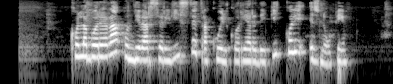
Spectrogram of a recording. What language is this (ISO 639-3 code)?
ita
